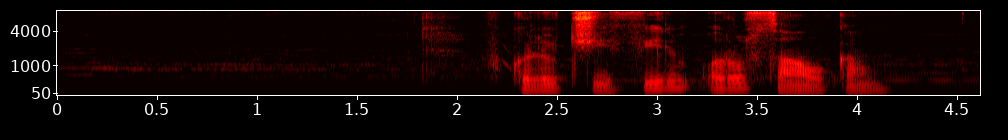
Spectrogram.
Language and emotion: Russian, neutral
